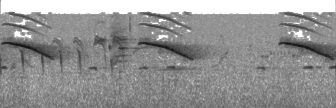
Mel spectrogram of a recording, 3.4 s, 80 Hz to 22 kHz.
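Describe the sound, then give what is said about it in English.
A Horsfield's bronze cuckoo calls in spring with three drawn-out, high whistles that slur downward, evenly spaced about 1.3 seconds apart. Faint softer chirps sound between them. “That is a Horsfields bronze cuckoo.”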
